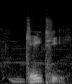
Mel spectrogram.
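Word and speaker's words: Gaty: And it's actually Gatey.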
